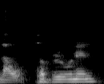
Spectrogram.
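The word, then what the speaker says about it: Lauterbrunnen: want to say it like the Swiss person la brunin la brunin it's like vengan steckelberg um this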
